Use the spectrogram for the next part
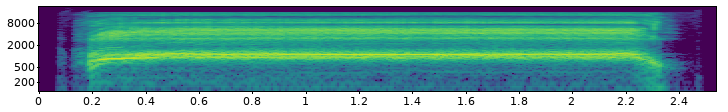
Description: Fry Scream simple sifflet - Whistle Scream
17Whistle-Scream-simple.mp3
